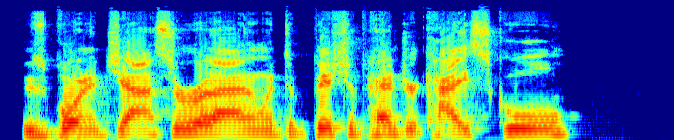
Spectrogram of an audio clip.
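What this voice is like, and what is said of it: Exaggerated Rhode Island accent. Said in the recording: “Some of you guys are going to get a wicked accent right here”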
